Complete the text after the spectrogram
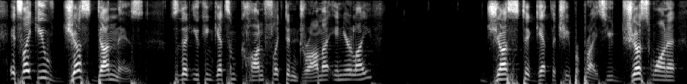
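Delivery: normal talking voice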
